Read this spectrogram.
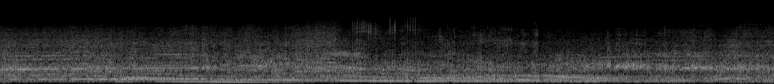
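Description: A car engine revs up and down in pitch.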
